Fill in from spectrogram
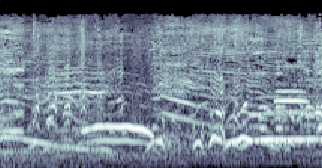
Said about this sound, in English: The tiny engines cheered and tooted.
